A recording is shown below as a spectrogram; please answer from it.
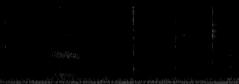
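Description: Near silence with a few faint clicks, one a little sharper about a second and a half in: small craft scissors being handled and snipping a paper label sticker.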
